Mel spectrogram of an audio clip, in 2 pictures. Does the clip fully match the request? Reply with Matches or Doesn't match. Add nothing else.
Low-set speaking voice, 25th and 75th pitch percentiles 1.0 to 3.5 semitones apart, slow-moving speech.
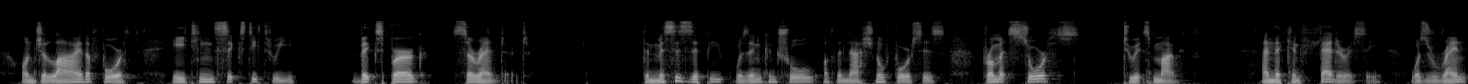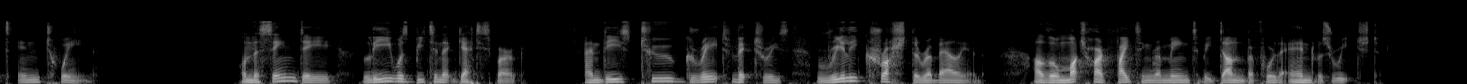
Matches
